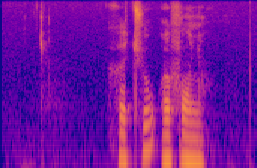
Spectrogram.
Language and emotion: Russian, neutral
